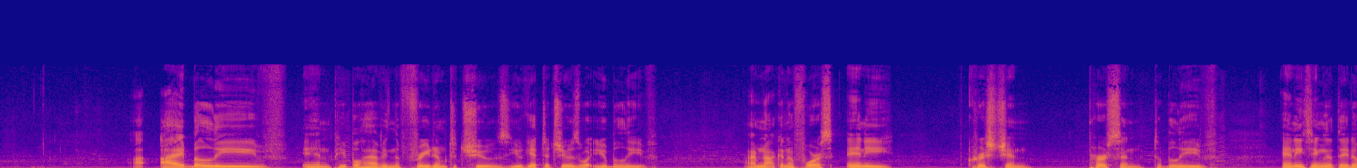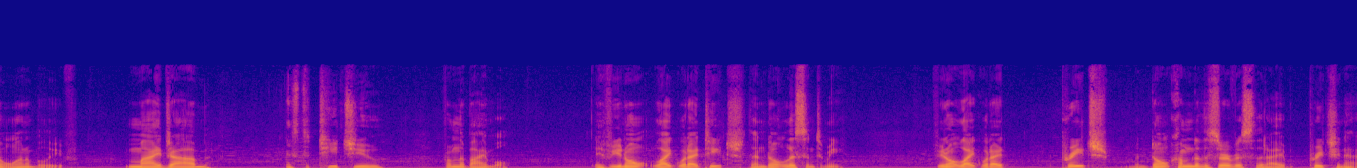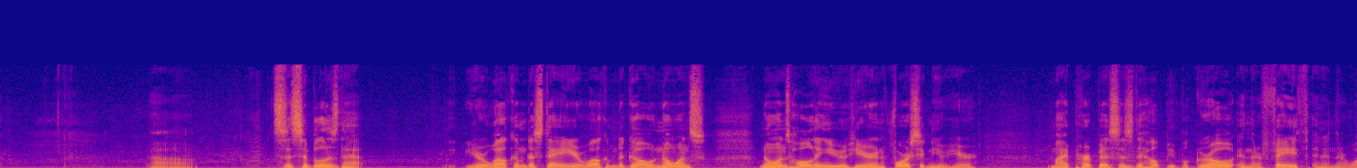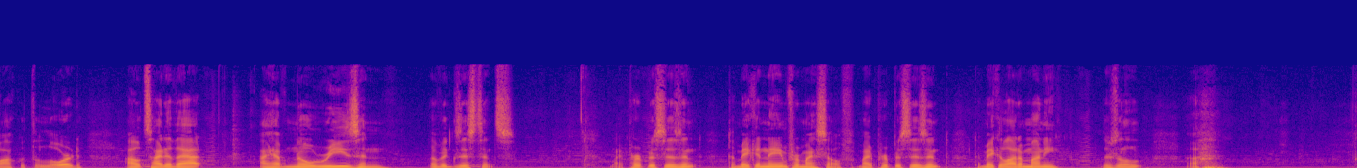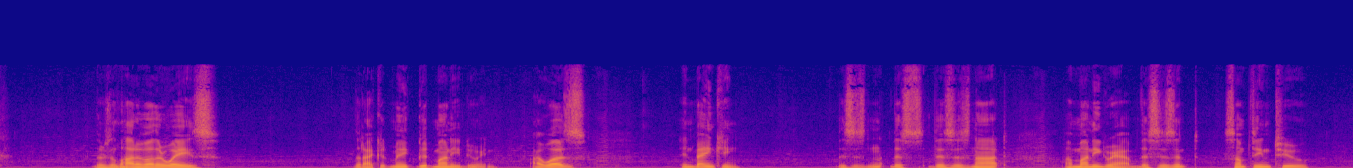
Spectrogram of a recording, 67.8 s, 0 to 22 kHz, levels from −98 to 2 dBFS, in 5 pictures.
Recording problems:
electrical hum; faint; throughout; 60 Hz, 30 dB below the speech

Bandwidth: 13.5 kHz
